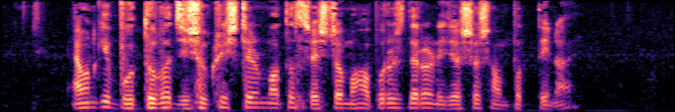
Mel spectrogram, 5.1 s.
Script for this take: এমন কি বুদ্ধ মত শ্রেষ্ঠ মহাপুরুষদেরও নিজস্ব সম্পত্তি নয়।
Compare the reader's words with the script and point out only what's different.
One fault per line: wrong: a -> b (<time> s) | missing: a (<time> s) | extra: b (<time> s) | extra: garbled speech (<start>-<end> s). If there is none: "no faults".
extra: বা যীশুখ্রীষ্টের (1.1 s)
